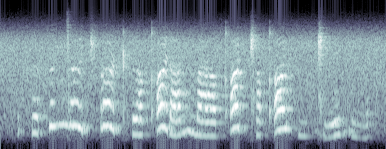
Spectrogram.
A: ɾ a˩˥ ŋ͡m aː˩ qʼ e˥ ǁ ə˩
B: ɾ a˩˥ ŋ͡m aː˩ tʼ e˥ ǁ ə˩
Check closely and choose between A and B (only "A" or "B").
A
